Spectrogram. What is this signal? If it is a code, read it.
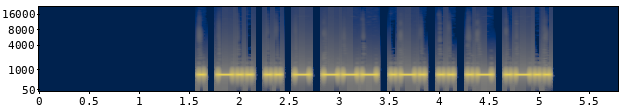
Morse code, heard as a keyed tone, about 25 wpm, 700 Hz. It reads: EDITORIAL
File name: practice / 25wpm / 9 Letter Words - First 3 Letters Given - 25wpm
